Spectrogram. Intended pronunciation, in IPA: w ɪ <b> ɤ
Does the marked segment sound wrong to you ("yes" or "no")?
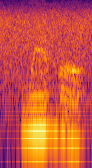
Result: no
